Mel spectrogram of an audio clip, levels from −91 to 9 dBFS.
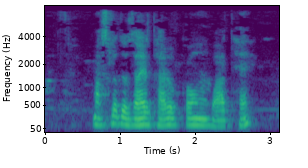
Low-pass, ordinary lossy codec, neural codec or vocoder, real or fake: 7.2 kHz; MP3, 32 kbps; codec, 16 kHz in and 24 kHz out, 2.2 kbps, FireRedTTS-2 codec; fake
